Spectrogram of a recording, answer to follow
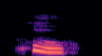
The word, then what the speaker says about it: who: House, hair, happy, behind, who, unhappy. So, esta palabra who, quién, es muy confuso porque se escribe WH, pero decimos. Tal vez han notado que no hay ninguna palabra que termina con este sonido.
